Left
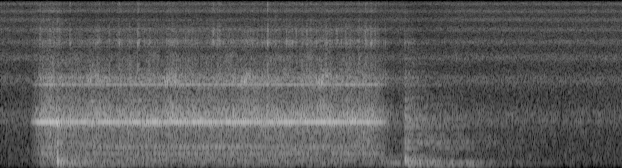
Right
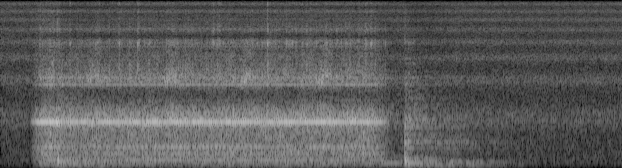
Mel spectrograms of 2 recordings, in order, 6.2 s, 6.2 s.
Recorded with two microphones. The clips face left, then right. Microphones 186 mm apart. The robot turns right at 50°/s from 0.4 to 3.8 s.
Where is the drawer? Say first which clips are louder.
Right 1 dB; 60° left (ahead or behind), 5.5 m; by 4.2 s 40° right (ahead or behind), 5.5 m.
